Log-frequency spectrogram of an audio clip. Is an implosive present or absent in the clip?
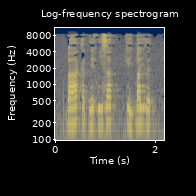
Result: present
